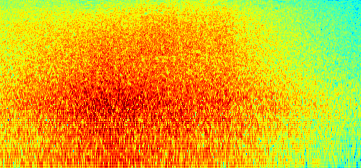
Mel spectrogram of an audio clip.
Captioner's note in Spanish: Ondas de salpicaduras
